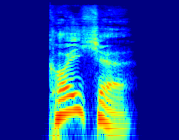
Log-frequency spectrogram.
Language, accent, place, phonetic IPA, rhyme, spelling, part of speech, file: German, Germany, Berlin, [ˈkɔɪ̯çə], -ɔɪ̯çə, keuche, verb, De-keuche.ogg
- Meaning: inflection of keuchen: 1. first-person singular present 2. first/third-person singular subjunctive I 3. singular imperative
